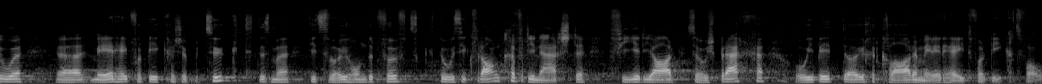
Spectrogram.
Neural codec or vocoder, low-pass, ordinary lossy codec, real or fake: none; 14.4 kHz; none; real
